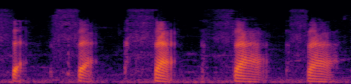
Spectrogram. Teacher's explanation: So it's pronounced instead that we'll place the tip of our tongue in between our upper and lower incisors. So the tip of the tongue is placed in between the upper and the lower incisors, and it is pronounced to be tha.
